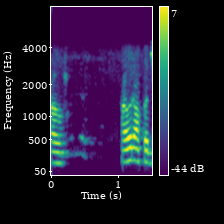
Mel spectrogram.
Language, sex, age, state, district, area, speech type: Odia, male, 18-30, Odisha, Kendujhar, urban, conversation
